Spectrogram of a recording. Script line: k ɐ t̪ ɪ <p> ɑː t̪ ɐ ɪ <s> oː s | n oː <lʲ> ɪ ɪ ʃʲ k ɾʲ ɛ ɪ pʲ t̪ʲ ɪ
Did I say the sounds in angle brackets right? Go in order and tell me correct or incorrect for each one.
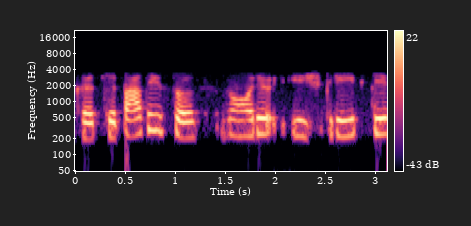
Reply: correct, correct, incorrect: ɾʲ

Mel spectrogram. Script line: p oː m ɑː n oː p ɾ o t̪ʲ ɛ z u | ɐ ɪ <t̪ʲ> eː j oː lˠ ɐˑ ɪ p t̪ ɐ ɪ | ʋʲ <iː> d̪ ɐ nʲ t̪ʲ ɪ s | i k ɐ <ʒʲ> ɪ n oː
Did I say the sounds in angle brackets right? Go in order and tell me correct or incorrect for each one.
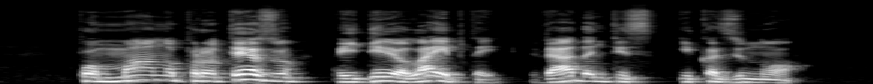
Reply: incorrect: d̪ʲ, incorrect: æː, incorrect: zʲ

